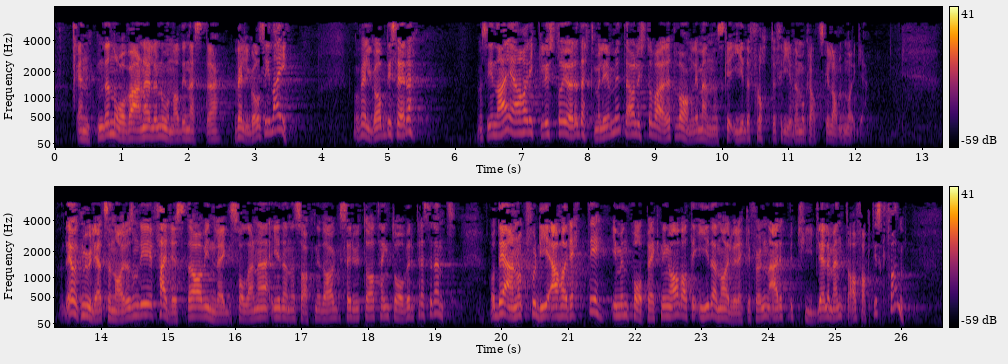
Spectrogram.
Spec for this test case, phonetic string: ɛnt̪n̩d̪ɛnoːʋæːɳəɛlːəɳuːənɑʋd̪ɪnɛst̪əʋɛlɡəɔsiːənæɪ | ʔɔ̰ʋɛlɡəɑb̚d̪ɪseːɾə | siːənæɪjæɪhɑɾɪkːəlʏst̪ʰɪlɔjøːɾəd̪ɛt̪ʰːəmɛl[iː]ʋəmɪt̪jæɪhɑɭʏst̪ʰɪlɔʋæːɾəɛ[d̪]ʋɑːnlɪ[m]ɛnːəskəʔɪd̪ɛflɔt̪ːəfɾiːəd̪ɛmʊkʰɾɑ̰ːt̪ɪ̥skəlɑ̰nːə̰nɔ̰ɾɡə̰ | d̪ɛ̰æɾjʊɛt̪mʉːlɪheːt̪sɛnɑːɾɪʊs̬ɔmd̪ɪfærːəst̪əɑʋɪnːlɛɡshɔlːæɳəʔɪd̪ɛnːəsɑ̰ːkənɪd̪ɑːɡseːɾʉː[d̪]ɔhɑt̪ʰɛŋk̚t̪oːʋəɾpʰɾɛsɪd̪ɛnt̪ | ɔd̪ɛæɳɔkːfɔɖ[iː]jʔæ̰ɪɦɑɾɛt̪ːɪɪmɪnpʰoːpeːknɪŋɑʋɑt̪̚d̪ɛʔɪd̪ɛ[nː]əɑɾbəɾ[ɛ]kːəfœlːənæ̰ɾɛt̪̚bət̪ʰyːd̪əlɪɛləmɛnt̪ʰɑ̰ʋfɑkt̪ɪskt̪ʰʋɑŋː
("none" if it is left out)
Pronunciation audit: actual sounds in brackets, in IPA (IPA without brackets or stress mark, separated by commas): iː, t̪, m, t̪, iː, nː, ɛ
